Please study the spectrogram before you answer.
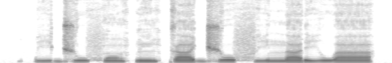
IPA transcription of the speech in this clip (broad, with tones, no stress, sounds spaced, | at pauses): k͡p i˨ d͡ʒ u˨ f ɔ̃˨ k͡p ĩ˧ k a˦ d͡ʒ o˦˨ f i˨˦ n a˦˨ ɾ i˨˦ w a˦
